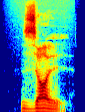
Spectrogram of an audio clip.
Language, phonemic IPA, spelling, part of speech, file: German, /zɔl/, soll, verb, De-soll.ogg
- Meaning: first/third-person singular present of sollen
